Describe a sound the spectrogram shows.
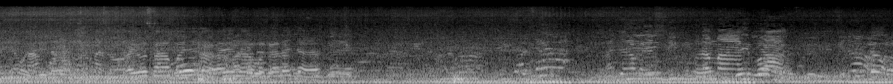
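Several men and women argue loudly and excitedly close by, outdoors.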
